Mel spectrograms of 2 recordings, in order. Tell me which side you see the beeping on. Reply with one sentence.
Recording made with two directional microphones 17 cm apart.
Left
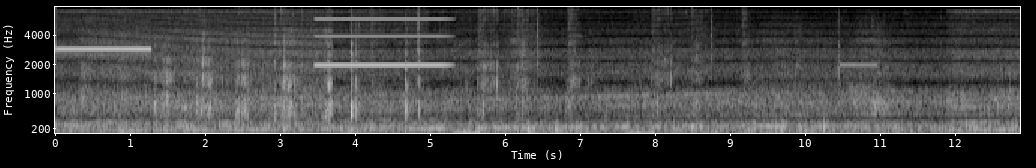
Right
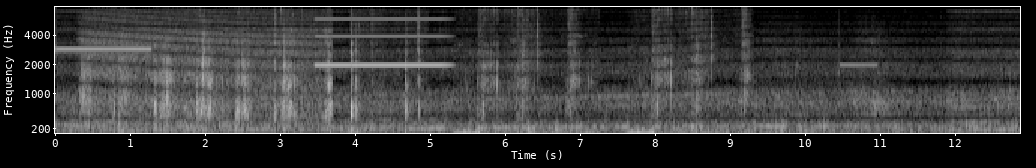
In this clip you hear the beeping on the left.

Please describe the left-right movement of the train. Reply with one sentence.
In this clip you hear the train stay in one place.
